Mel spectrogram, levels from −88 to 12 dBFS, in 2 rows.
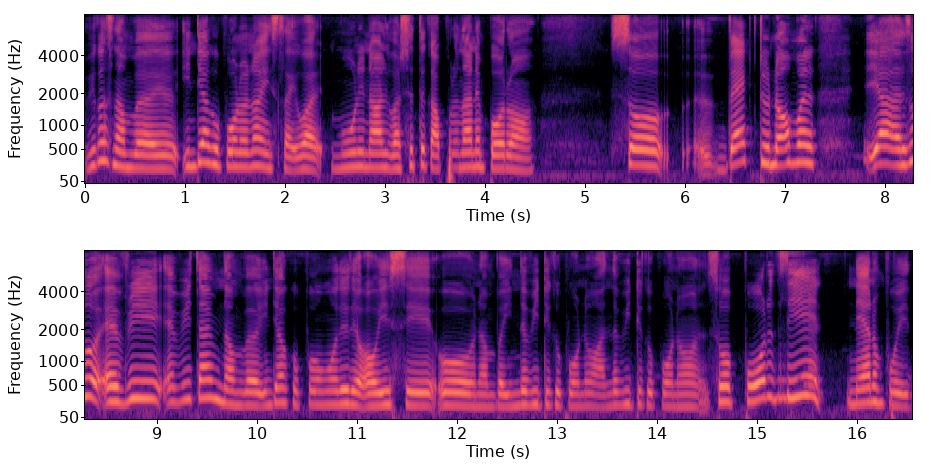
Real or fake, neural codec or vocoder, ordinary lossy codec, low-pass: real; none; none; none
